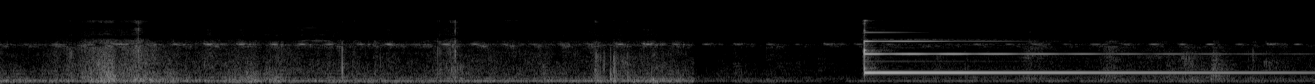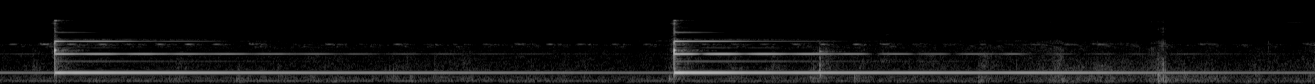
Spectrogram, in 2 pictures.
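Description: A meditation bell struck three times, about five to six seconds apart, each strike ringing on with a clear tone and slowly fading. Before the first strike there is a low hum and a steady, fast insect chirping, which stops about seven seconds in.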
